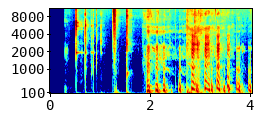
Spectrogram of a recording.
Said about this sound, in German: ich mache mir auch gerade ein Bier auf. Sehr gut. Ich habe ich hab mir hier nämlich so äh, zwei, drei Kameraden hingestellt. Äh, äh und dann würde ich sagen, stoßen wir erstmal kurz an. Genau, Prost.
